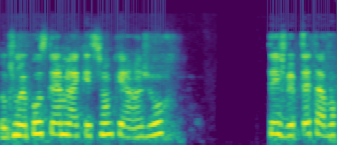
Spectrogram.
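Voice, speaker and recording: Speaking very fast, a woman with a high pitch keeps her intonation fairly even. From France, Guadeloupean family. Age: 20s. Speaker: employment counsellor and women's platform creator. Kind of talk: casual interview chat.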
